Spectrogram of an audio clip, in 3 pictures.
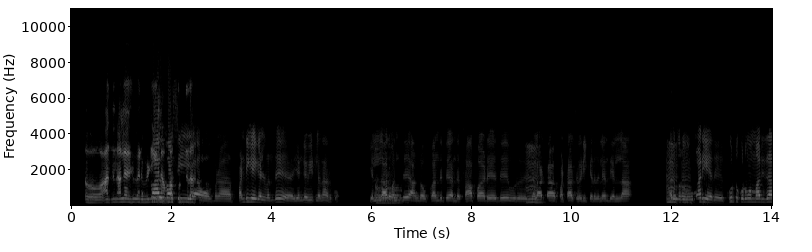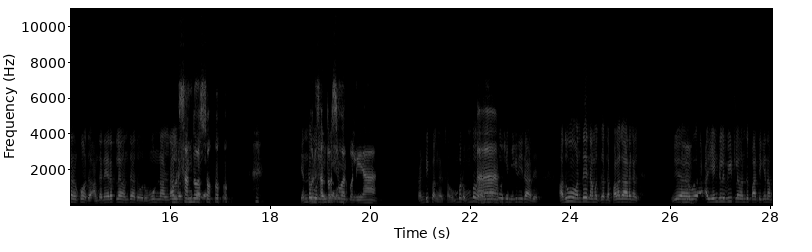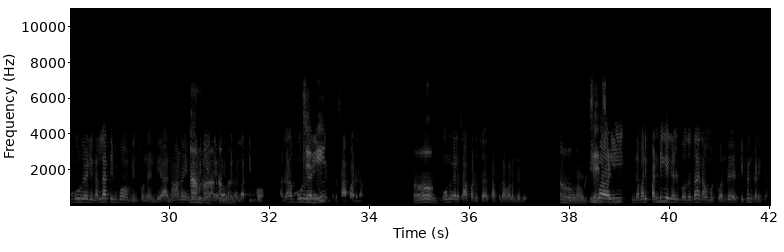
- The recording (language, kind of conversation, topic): Tamil, podcast, பாரம்பரிய உணவுகளைப் பற்றிய உங்கள் நினைவுகளைப் பகிரலாமா?
- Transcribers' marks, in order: other background noise; tapping; chuckle; "வேளையும்" said as "வேலி"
